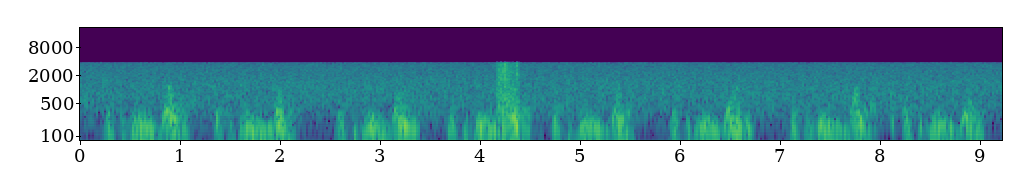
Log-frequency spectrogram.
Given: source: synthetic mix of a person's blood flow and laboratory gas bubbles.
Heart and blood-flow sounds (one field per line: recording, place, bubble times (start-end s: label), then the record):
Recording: Doppler ultrasound of blood flow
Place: precordium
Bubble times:
7.89-8.27 s: bubbles
From the record:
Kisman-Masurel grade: 121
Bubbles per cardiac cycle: 1 to 2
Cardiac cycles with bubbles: 10 to 50%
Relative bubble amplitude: barely perceptible (0.100 to 0.250)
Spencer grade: 2 (many but less than half of the cardiac periods contain bubble signals, singularly or in groups)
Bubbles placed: only in the low amplitude regions of the cardiac cycle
